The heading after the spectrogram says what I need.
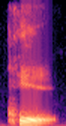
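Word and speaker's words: כֹּל: But there's a dot above the Kaf, that's called a cholam, and that represents the O sound. So it's pronounced kol, and that means all.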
